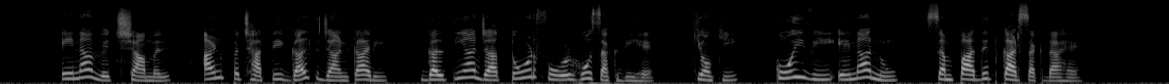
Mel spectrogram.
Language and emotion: Punjabi, neutral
